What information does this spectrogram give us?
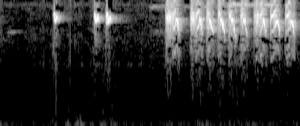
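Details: Crimson sunbird kept under intensive care: a few isolated high, thin ticks, then a fast, even run of piercing high notes forming a rapid trill.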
